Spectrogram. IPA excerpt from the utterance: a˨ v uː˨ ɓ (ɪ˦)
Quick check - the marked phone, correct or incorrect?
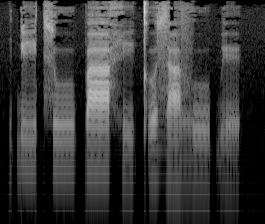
incorrect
